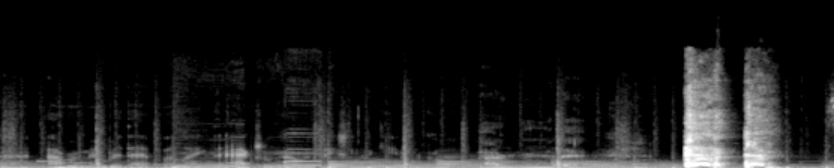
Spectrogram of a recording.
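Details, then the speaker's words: Coughing from adults who are ill ("under the weather") during a podcast conversation. "We are both under the weather right now as you can hear coughing and whatnot."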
